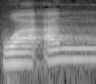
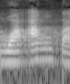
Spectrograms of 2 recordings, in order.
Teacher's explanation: Jadi Ibu masukkan huruf nun kepada huruf ta-nya. Waan, jadi bukan waang ta ya Bu. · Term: ikhfa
